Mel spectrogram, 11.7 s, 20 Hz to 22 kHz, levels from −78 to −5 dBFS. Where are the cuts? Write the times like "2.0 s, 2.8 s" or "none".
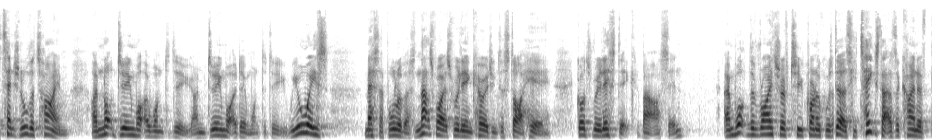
8.9 s, 10.4 s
